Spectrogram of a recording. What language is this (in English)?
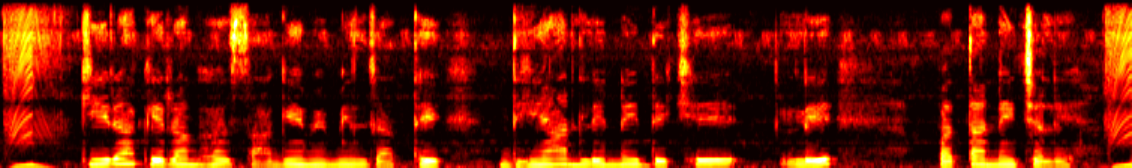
Chhattisgarhi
